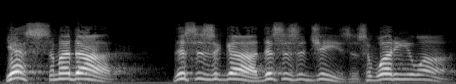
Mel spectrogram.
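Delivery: high, loud mock-divine Italian boom; booming voice of God. Painter on scaffold pretends to be Jesus, loud booming voice. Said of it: "Luigi says".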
